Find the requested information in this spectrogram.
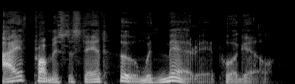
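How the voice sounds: A put-on character voice from a man, fairly low-pitched with big pitch swings, a fairly bright tone, vocal fry and a slightly husky edge, at a moderate pace on a very clean recording with a silent background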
